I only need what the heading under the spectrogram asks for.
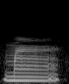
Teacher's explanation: M and A is pronounced with mid tone, it is ma.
